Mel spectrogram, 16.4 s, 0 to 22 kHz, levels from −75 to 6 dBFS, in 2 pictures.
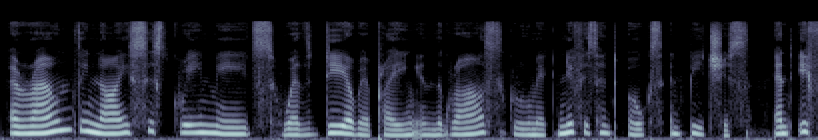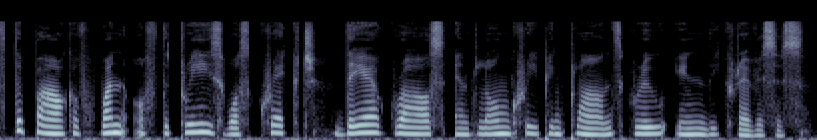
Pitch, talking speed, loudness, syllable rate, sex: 190 Hz, 145 wpm, -18 LUFS, 3.5 syllables/s, female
